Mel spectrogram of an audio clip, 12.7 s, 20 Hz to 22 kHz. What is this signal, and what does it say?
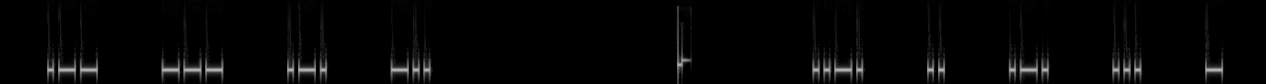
Morse code, heard as a keyed tone, about 22 wpm, spaced as for 10 wpm, 700 Hz. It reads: WORD FIRST
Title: 4x Character Spacing - Top 100 Words - 22wpm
